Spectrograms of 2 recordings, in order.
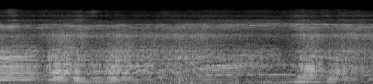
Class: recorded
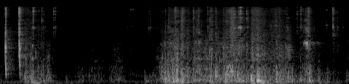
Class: recorded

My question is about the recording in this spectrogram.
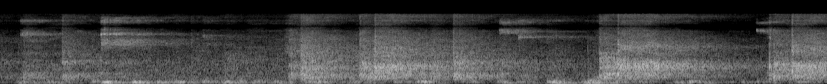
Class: remade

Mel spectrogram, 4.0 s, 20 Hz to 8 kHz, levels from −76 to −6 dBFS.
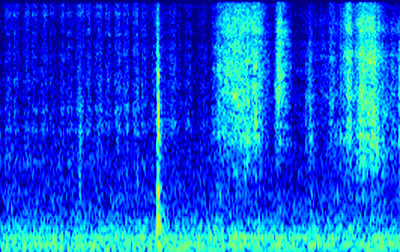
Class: recorded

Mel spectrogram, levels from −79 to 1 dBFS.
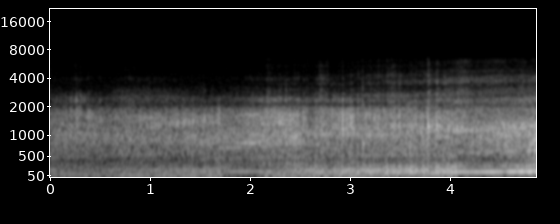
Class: recorded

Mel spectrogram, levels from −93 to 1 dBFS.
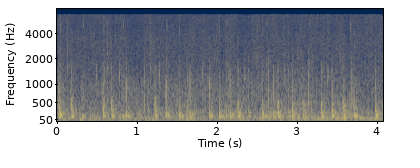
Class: recorded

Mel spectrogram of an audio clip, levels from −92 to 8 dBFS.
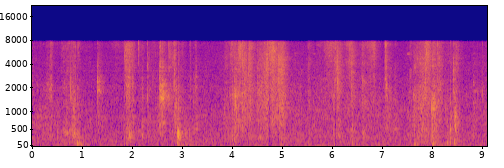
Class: recorded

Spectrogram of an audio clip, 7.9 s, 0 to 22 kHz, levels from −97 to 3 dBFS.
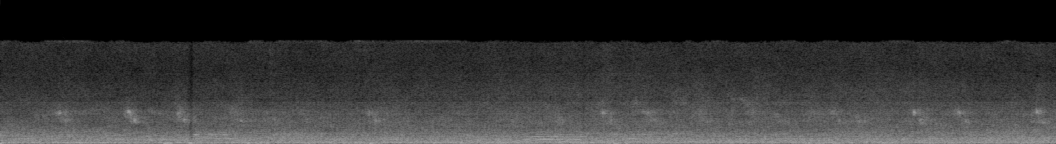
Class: remade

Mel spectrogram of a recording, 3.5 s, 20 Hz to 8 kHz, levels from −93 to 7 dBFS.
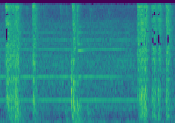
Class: recorded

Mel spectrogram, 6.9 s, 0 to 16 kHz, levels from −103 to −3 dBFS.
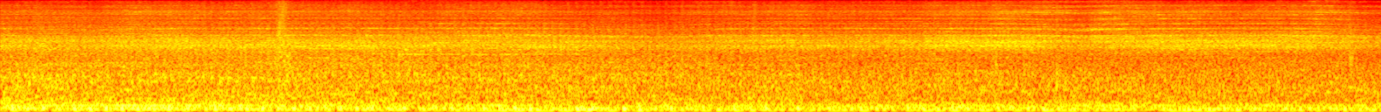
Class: recorded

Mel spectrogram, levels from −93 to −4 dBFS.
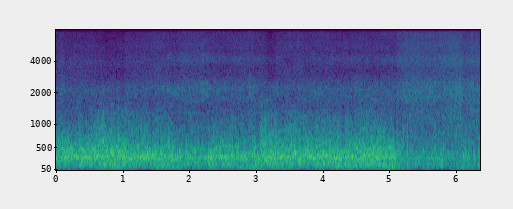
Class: remade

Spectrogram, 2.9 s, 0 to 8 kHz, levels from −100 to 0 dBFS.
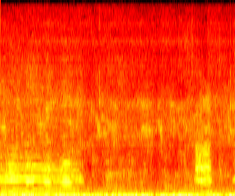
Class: remade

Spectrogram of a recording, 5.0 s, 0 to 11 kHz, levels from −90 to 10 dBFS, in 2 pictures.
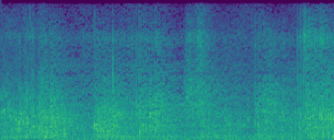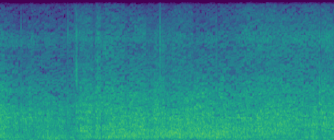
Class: remade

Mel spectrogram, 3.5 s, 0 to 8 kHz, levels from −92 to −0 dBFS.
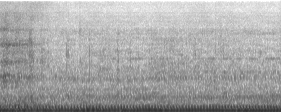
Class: remade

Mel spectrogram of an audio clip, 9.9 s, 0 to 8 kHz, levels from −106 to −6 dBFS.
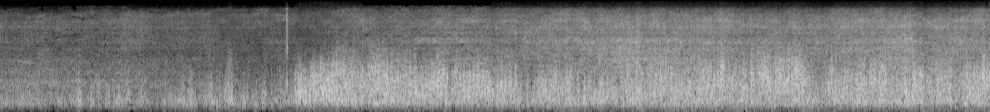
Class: remade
